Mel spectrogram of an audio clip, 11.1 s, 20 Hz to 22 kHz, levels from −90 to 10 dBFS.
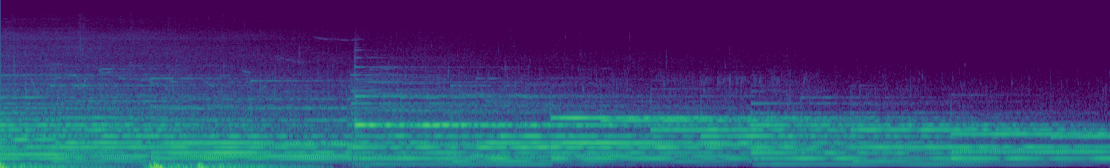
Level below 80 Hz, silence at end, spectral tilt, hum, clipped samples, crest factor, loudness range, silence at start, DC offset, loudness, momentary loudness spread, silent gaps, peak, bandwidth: -34 dBFS; 0 s; -8.5 dB/octave; none; under 0.1%; 16 dB; 5 LU; 0 s; under 0.1%; -26 LUFS; 7 LU; none; -8 dBFS; 10 kHz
